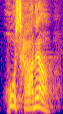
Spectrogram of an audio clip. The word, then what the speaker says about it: 호산나: 오늘 우리가 호산나 다윗의 자손 오신 예수여 라고 부르는 호산나 뜻은 호사냐 이런 뜻이에요. 발음이 원 발음이 그렇습니다.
